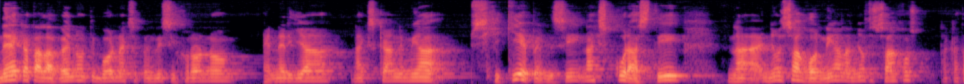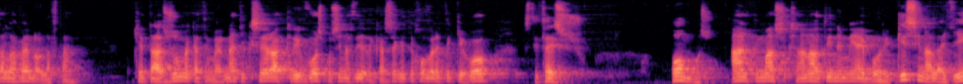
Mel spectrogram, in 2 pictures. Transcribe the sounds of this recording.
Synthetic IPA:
ne̞kɐt̪ɐlɐve̞no̞ot̪ibo̞ɾinɐeçisepe̞nðisixɾo̞no̞ | ene̞ɾʝiɐnɐeçiskɐnimiɐpsi̥çicie̞pe̞nðisinɐeçi̥skuɾɐst̪inɐ̰ɲo̞θisɐŋɣo̞niɐnɐɲo̞θi̥sɐŋxo̞st̪ɐkɐt̪ɐlɐve̞noolɐft̪ɐ̰ | ce̞t̪ɐzume̞kɐθime̞ɾinɐce̞kse̞ɾoɐkɾivo̞spo̞sineɐft̪iðijɐðikɐsiɐʝɐt̪ie̞xo̞vɾe̞θice̞ɣo̞st̪iθe̞si̥su̥ | o̞mo̞sɐnθimɐsoksɐnɐo̞t̪iine̞miɐebo̞ɾicisinɐlɐʝi

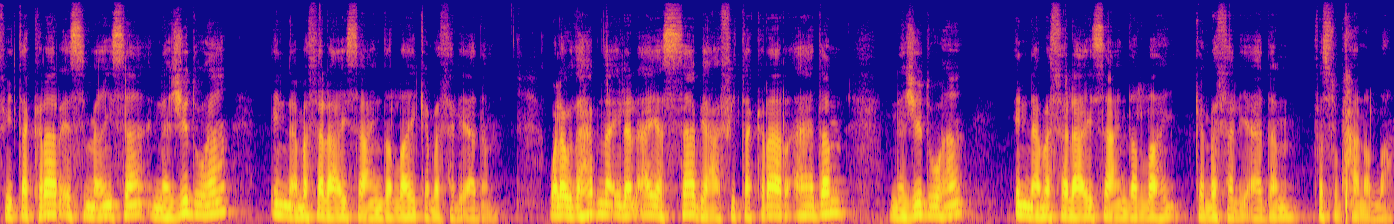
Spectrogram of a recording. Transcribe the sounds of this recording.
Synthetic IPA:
fit̪akɾˤɑːɾˤʔɪsmʕiːsanaʒɪd̪ʊha | ʔɪnːamaθalʕiːsaʕɪnd̪ɑlˤːɑːhkamaθal̰ʔaːd̪am | wɪlawðaɦabnaʔɪlalʔaːjasːaːbɪʕafit̪akɾˤɑːɾˤʔaːd̪am | naʒɪd̪ʊha | ʔɪnːamaθalʕiːsaʕɪnd̪ɑlˤːɑːhkamaθal̰ʔaːd̪amfasʊbħaːnɑ̰lˤːɑː

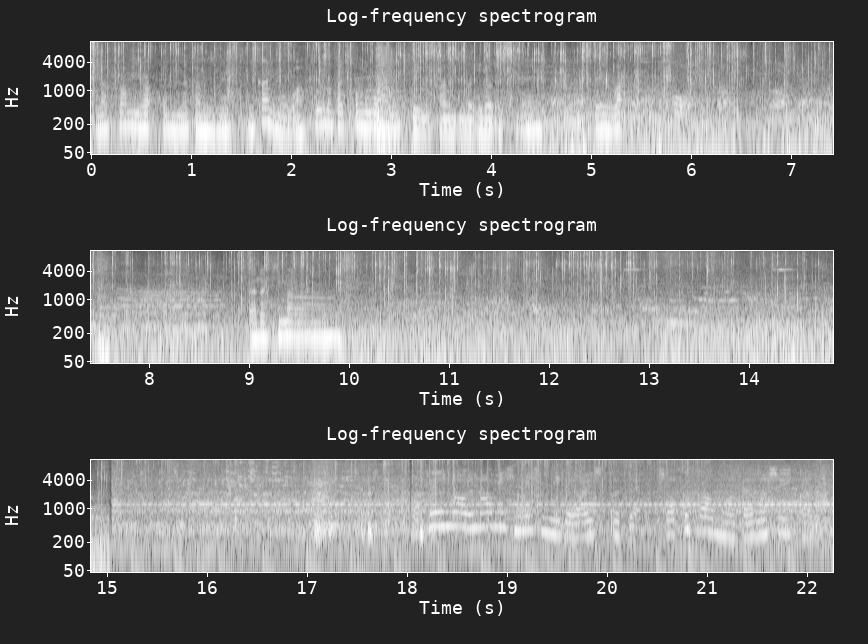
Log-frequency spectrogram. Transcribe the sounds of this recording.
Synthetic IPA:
nakamʲiβakõ̞nːakãɲ̟d͡ʑid̪e̞sikaɲ̟imo̞βaɸɯːno̞t̪aki̥kõmiɡomit̪ːe̞jɯ̟ːkãɲ̟d͡ʑino̞ʔiɾo̞d̪e̞sɨne̞d̪e̞βa | it̪ad̪akʲimasɨ̥ | bakenoɯmamʲiɕimiɕimʲid̪eaiɕi̥kɯ̟t̪e | ɕokːɯ̟kãmːoat̪anoɕiːkaɾa

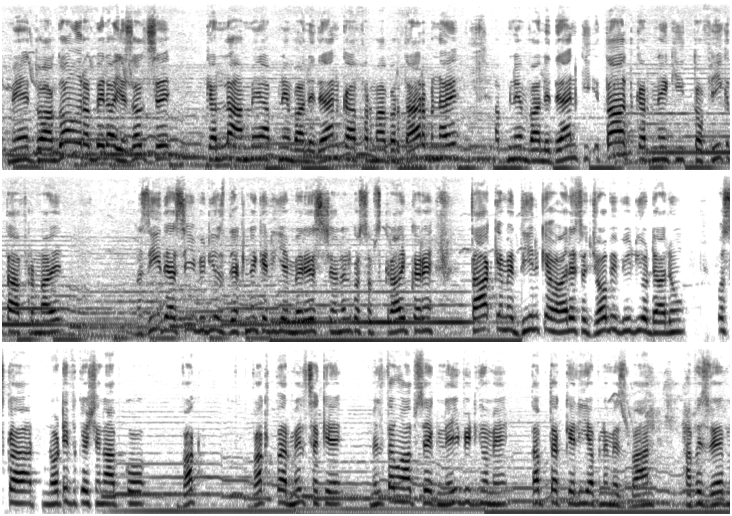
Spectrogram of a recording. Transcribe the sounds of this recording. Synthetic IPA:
mɛ̃ːd̪ʊaːɡaːɦũɾɐbːeːlaːjɐzəlse | keɐlːaɦɐmẽɐpneʋaːlɪd̪ɛːnkafɐɾmaːbəɾd̪aːɾbənaːe | ɐpneʋaːlɪd̪ɛːnkiʔɪt̪aːət̪kəɾnekit̪ɔːfiːkɐt̪aːfɐɾmaːeː | mɐziːd̪ɛːseiʋiːɖijoːzd̪eːkʰnekeliemeːɾeɪst͡ʃɛːnəlkosɐbskɾaːɪb̚kɐɾẽːt̪aːkemɛ̃d̪iːnkeɦɐʋaːlesed͡ʒoːbʱiʋiːɖijoɖaːlũ | ʊskanoːʈifɪkeːʃənaːp̚koʋɐkt̪ʋɐkt̪̚pɐɾmɪlsɐkeːmɪlt̪aɦũaːpseeːknɐiʋiːɖijomẽ | t̪ɐb̚t̪ɐkːelieɐpnemeːzbaːn | haːfɪzʋeːb

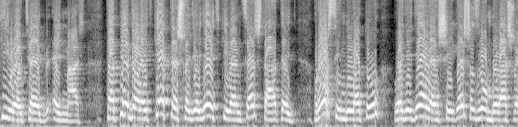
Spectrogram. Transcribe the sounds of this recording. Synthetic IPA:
kio̞lcɒɛɟɛɟmaːʃt̪ | t̪ːɛɦaːt̪̚peːld̪aːulɛɟkɛt̪ːɛʃvɒɟɛɟɛɟkilɛnt̪sɛʃt̪ɛɦaːt̪ɛɟ | ro̞sːind̪ulɒt̪oːvɒɟɛɟːɛlːɛnʃeːɡɛʃɒzro̞mbo̞laːʃrɒ

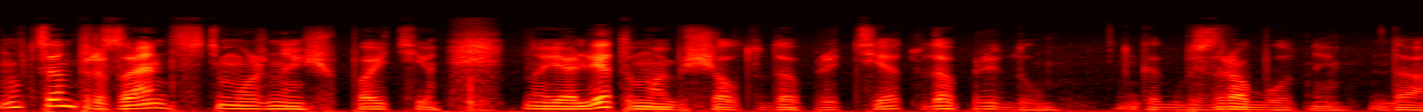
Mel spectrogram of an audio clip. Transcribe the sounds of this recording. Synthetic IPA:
nuft̪sɛnt̪ɾzajnʲɪt̪ə̥sʲtʲɪmoʐnəjɪɕːopɐjtʲinojalʲet̪əmɐbʲɪɕːalˠt̪ʊd̪apɾʲɪtʲːijat̪ʊd̪apɾʲɪd̪ukak̚bʲɪzrɐbo̞t̪nɨ̰jd̪a

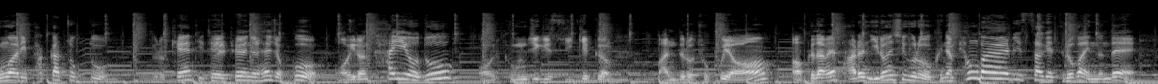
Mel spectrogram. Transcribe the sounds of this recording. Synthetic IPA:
oŋɦwaɾipak̚k͈at͡ɕ͈ok̚t͈o | kiɾʌkʰe̞titʰe̞iɭpʰjojinɯɭɦe̞d͡ʑʌt̚k͈o | ʌiɾʌntʰaiodo | ʌ̰iʌkʰeumd͡ʑiɡiɭs͈uit̚k͈e̞k͈ɯmː | a̰ndɯɾʌt͡ɕok͈ʰujoʌ̰kɯdaɯme̞paɾɯniɾʌnɕʰiɡɯɾokɯɲaŋpʰjʌŋbabistʰaɡe̞tɯɾʌɡainːɯnde̞

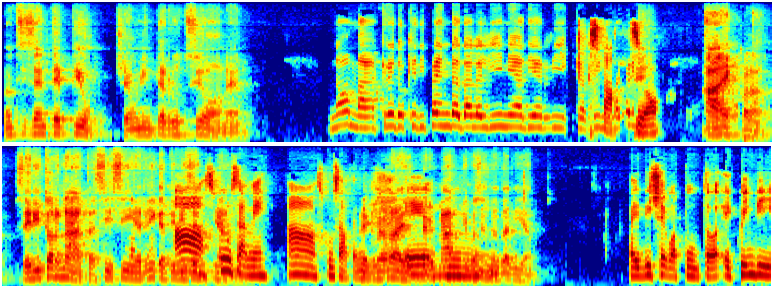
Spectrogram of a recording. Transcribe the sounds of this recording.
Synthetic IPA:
nonsis̬ɛnt̪epːjut͡ʃɛunint̪erːut̪sːjoːnḛ | nɔmakːɾeːd̪oked̪ipɛnd̪ad̪alːaliːnead̪ienriːkakwisindamaɡaɾio | aɛkːola̰sɛjɾit̪ornaːt̪asisienrːiːkat̪iaskuːzamiaskuzaːt̪emikːeaemaiosɛand̪at̪aviːa̰ | pɛjd̪it͡ʃeːvoapːunt̪oʔekːwind̪i

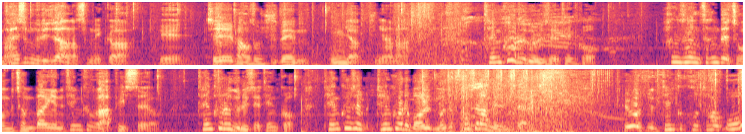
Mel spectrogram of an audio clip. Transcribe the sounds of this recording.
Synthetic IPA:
maɭs̬͈ɯmdɯɾid͡ʑianas͈ɯmɲik͈a | jḛt͡ɕe̞paŋs̬ʰoŋt͡ɕudwe̞nkoŋɲak̚t͡ɕuŋeɦana̰ | tʰe̞ŋkʰʌɾɯɭnoɾis̬ʰe̞jotʰe̞ŋkʰʌ̰ | haŋs̬ʰaŋsʰaŋde̞t͡ɕʌt͡ɕʌnbaŋenɯntʰe̞ŋkʰʌɡaːpʰe̞is͈ʌjo̰ | tʰe̞ŋkʰʌɾɯɭnoɾis̬ʰeotʰeŋkʰʌtʰe̞ŋkʰʌs̬ʰɯtʰe̞ŋkʰʌɾɯɭmʌmʌnd͡ʑʌkʰotʰɯɾɦamiɾemɲida̰ | kɾeɡʌsimjʌtʰe̞ŋkʰʌkʰotʰɦaɡo

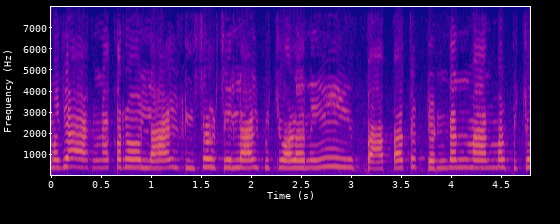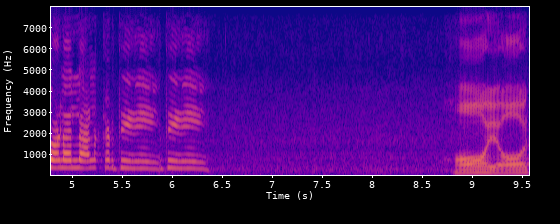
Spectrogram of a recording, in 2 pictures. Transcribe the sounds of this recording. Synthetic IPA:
məd͡ʒaknakəɾoːlaːlʈiːt͡ʃəʈselaːlpɪt͡ʃoːɽanɐɦĩpaːpat̪oɖəɳɖənmaːɾməɾpɪt͡ʃoːɽalaːlkəɾd̪eɦɛ̃ːd̪eɦɛ̃ː | hɔ̃ːjɔː

